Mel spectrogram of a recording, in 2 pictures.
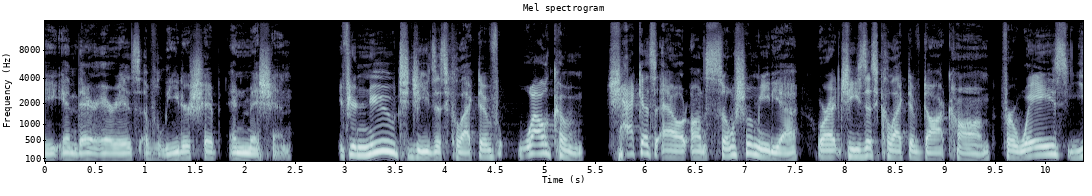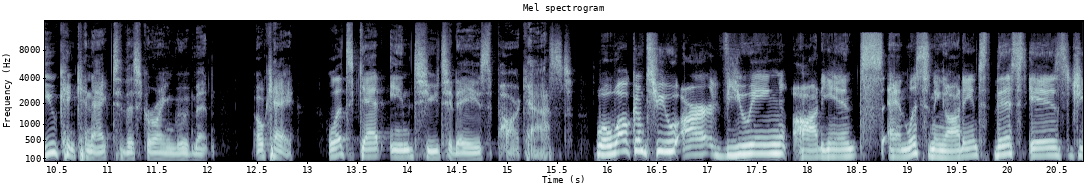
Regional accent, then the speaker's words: Canada; I represent the only Canadian voice

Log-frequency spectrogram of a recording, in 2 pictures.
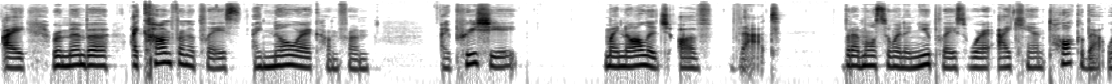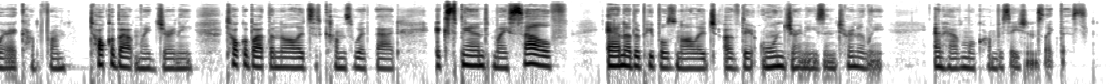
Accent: Harare, Zimbabwe; now in United States; I was born and raised in Harare, Zimbabwe, which is in southern Africa.

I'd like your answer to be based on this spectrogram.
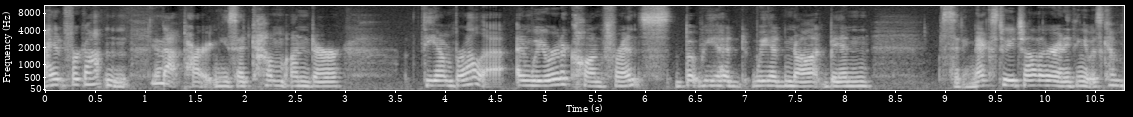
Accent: the South, United States; I grew up in the South, but I live in the East Coast, and I've always felt this tension between the two

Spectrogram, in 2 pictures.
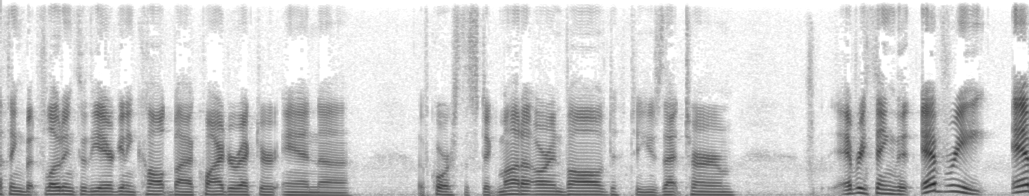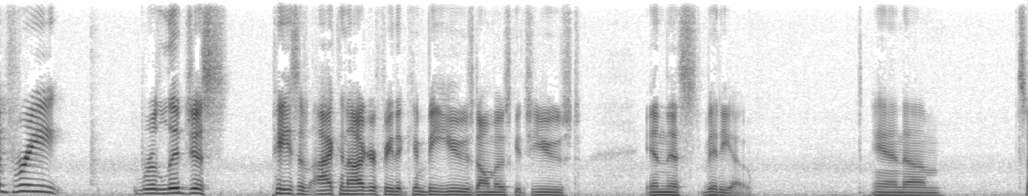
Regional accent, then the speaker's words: the South, United States; I'm a Southerner.

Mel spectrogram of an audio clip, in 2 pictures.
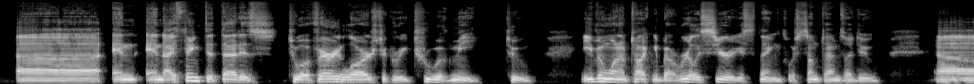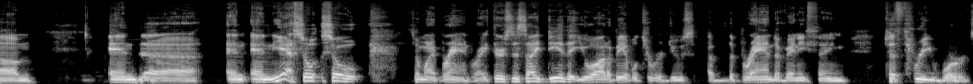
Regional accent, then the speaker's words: Provo, Utah, United States; also born or lived in Chicago, Illinois / Ithaca, New York; at the age of nine, moved to Utah

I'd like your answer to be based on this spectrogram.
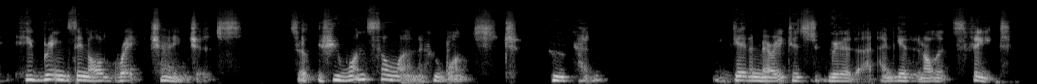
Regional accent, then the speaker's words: Australia; as an Australian

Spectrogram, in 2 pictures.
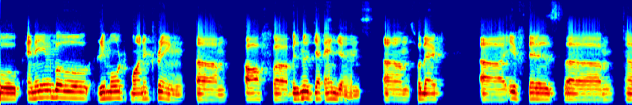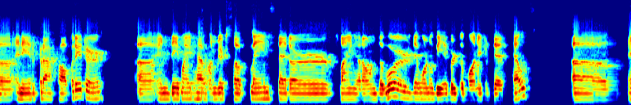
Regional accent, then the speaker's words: India; moved away as an adult; now in United States; I grew up in India. I did my education from there and even worked for the first 7 years of my career in India. And then I came to the States in 2006

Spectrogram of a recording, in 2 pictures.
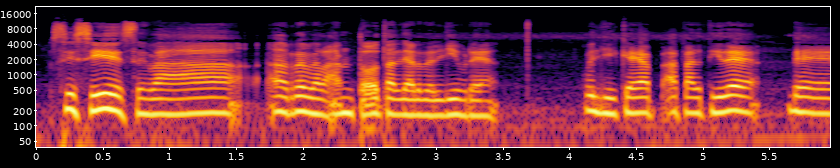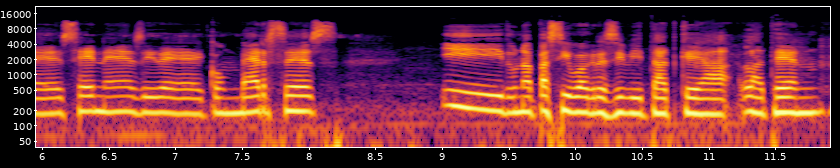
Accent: Amposta, Catalonia, Spain; Vaig néixer aquí, uns pares van néixer aquí, uns iaios van néixer aquí

